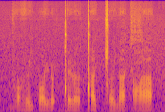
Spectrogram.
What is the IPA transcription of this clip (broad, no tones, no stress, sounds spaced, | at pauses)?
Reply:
ɖʱ ɔ ɦ ɯ j ʔ ɔ j ɳ o ʔ ǃ e ɭ ɤ ǃ a j ǁ ɤ j a k ʕ a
